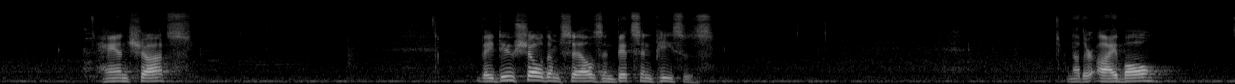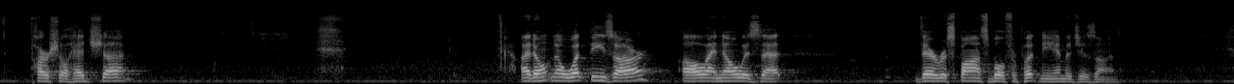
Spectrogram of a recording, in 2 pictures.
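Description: A man speaks through a microphone in bursts with pauses, heard over loudspeakers in a large room.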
